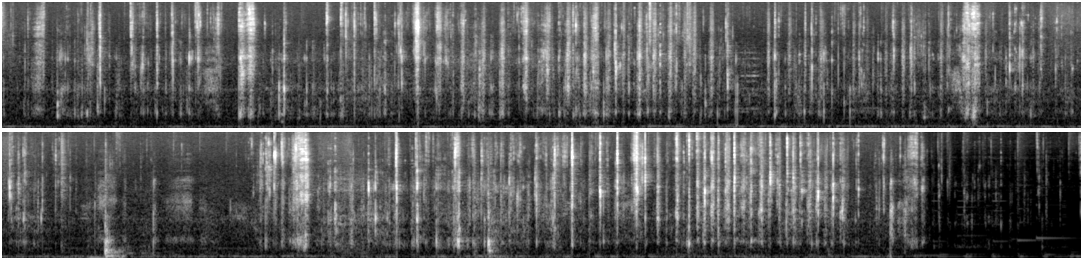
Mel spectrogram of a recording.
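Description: Close-miked eating: wet chewing, lip smacking and crunching of rice and curried fish eaten by hand, with many sharp irregular clicks. It drops much quieter near the end.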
